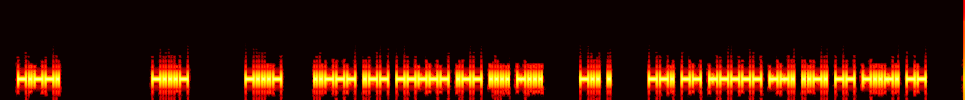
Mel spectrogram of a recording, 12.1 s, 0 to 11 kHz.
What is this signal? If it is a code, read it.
Morse code, heard as a keyed tone, about 34 wpm, 700 Hz. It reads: <KN> <BT> <BT> 2W0WHB DE GM0GFM/M
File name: UK MASTER QSOs TRAINING / 35WPM / UK MASTER QSOs 0042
